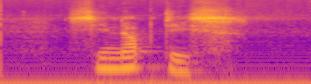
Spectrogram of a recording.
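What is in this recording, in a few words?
"synaptisch", Dutch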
